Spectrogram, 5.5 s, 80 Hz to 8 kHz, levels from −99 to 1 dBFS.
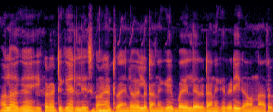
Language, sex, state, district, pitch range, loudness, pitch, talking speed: Telugu, male, Andhra Pradesh, Sri Satya Sai, 95-105 Hz, -16 LUFS, 100 Hz, 110 wpm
